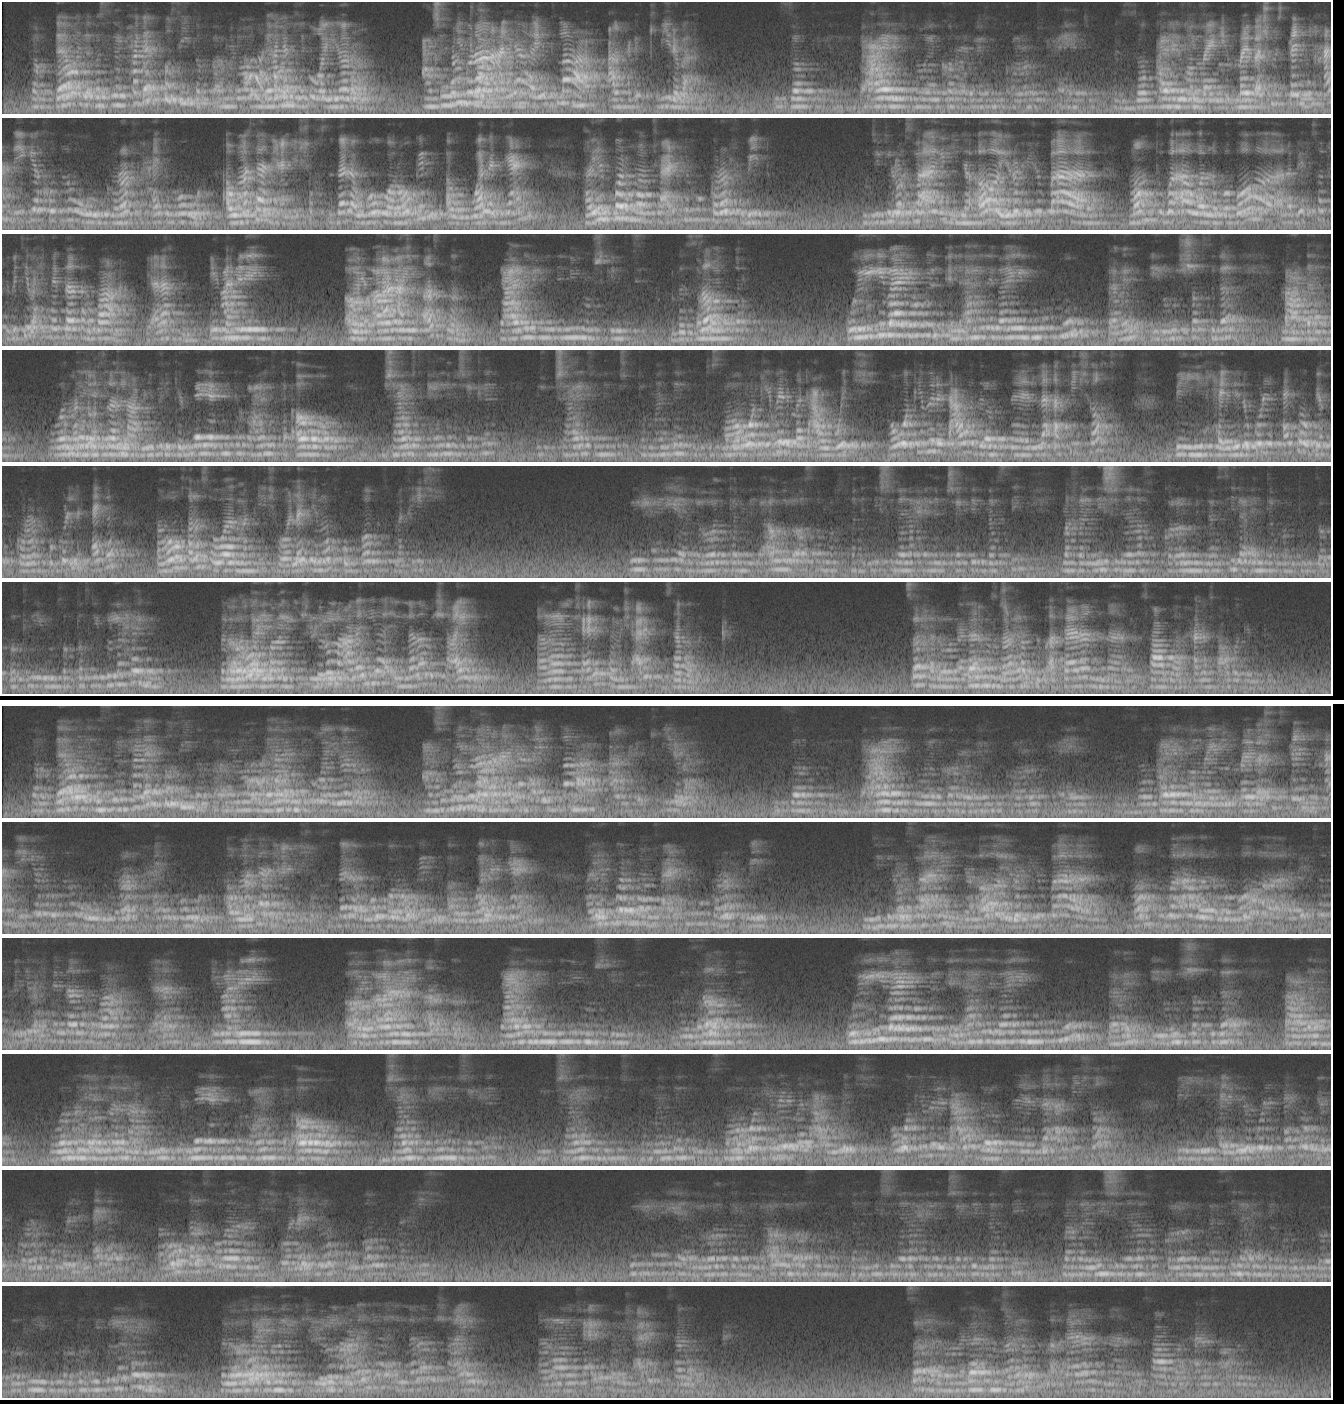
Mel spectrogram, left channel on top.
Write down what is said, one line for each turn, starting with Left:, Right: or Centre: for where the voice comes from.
Centre: طب ده ولا بس في حاجات بسيطه فاهمه اللي هو
Left: اه
Centre: ده
Left: حاجات
Centre: ولا
Left: صغيره
Centre: عشان
Left: عشان
Centre: يطلع
Left: بناء
Centre: بقى
Left: عليها
Centre: عارف
Left: هيطلع
Centre: إن هو-
Left: على حاجات كبيره بقى
Centre: بالظبط كده يبقى عارف ان هو يقرر وياخد قرارات في حياته
Left: بالظبط
Centre: عارف
Left: ايوه
Centre: يختار
Left: ما, ي... ما يبقاش مستني
Centre: عارف
Left: حد يجي ياخد له قرار في حياته هو او مثلا يعني الشخص ده لو هو راجل او ولد يعني هيكبر هو مش عارف ياخد قرار في بيته
Centre: ودي بتبقى
Left: يروح
Centre: صعبه
Left: بقى
Centre: جدا
Left: ي... اه يروح يشوف بقى مامته بقى ولا باباه انا بيحصل في بيتي واحد اتنين تلاته اربعه يا لهوي ايه ده
Centre: اعمل ايه اه
Left: ما ينفعش
Centre: اعمل ايه
Left: اصلا
Centre: تعالي حللي مشكلتي
Left: بالظبط
Centre: طب ما انت ويجي بقى يلوم ال- الاهل بقى يلوموا تمام يلوم الشخص ده
Left: امم
Centre: بعدها هو
Left: طب
Centre: انت
Left: ما انتوا
Centre: يعني
Left: اصلا
Centre: انت
Left: اللي
Centre: بتقول
Left: عاملين فيه كده
Centre: ازاي يعني انت مش عارف ت- اه مش عارف تحل مشاكلك مش عارف ان انت ش- طب ما انت كنت السبب
Left: ما هو
Centre: في
Left: كبر
Centre: الاول
Left: ما اتعودش هو كبر اتعود ان
Centre: بالظبط.
Left: لقى في شخص بيحل له كل حاجة وبياخد قرار في كل حاجة فهو خلاص هو ما فيش هو لاغي مخه خالص ما فيش
Centre: دي حقيقة اللي هو انت من الاول اصلا ما خلتنيش ان انا احل مشاكلي بنفسي ما خلتنيش ان انا اخد قرار من نفسي لا انت كنت مظبط لي ومخطط لي كل حاجة فلو
Left: فهو
Centre: انت عايزني
Left: فما
Centre: احل
Left: تجيش
Centre: ايه
Left: تلوم عليا
Centre: يعني
Left: ان انا مش عارف انا لو مش عارف فمش عارف بسببك
Centre: صح لو انا
Left: فلا
Centre: فعلا
Left: بصراحة
Centre: مش
Left: بتبقى فعلا
Centre: عارف
Left: صعبة حاجة صعبة جدا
